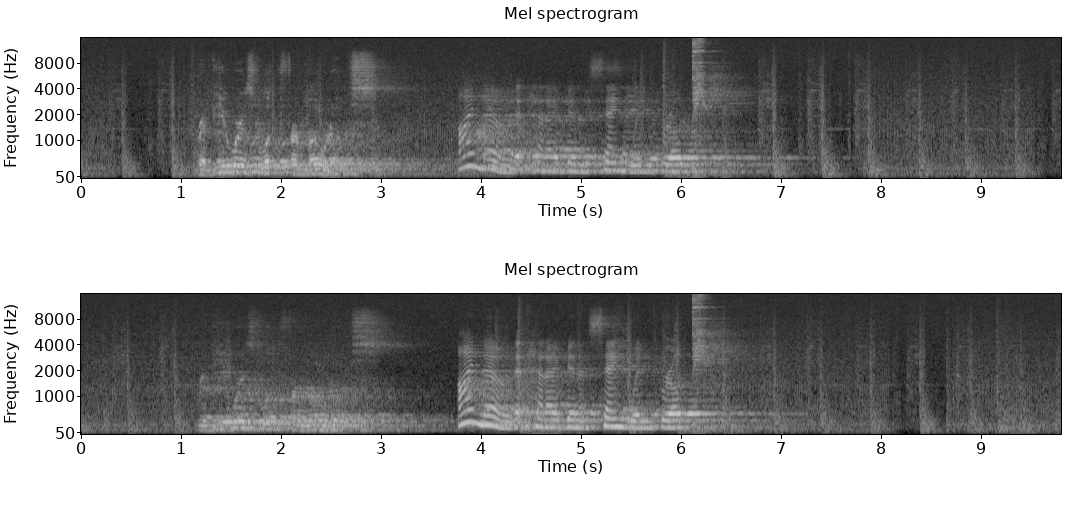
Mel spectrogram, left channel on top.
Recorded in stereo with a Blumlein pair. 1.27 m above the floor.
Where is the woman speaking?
20° right, 1.6 m.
